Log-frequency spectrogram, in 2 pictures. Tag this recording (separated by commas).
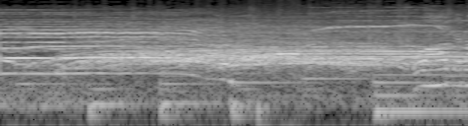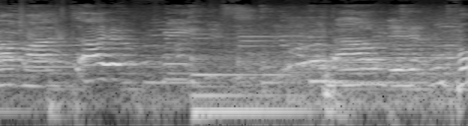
Cheering, Crowd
